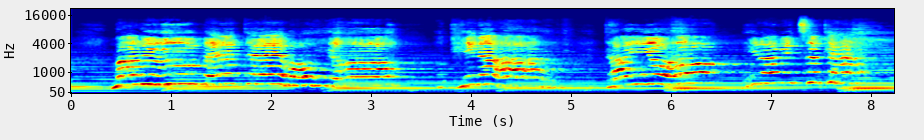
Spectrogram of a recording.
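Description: A woman singing lead in a live band song, in sung phrases with short breaks between them, over acoustic guitar, electric bass and drums.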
